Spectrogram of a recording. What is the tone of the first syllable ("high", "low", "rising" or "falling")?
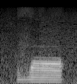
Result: high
